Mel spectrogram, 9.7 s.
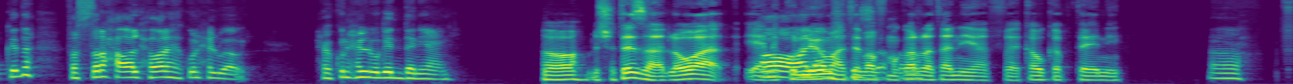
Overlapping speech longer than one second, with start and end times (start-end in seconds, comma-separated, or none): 5.7-7.2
